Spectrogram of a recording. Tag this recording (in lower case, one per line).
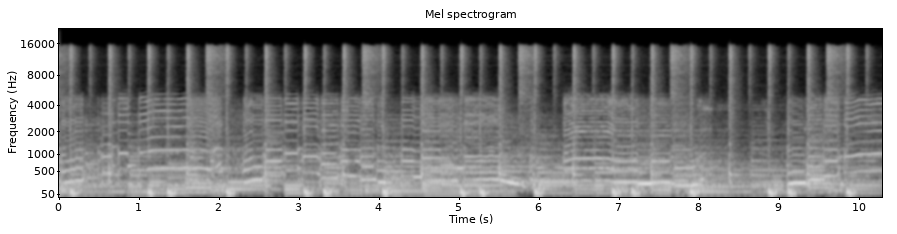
strum
plucked string instrument
guitar
music
electric guitar
musical instrument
